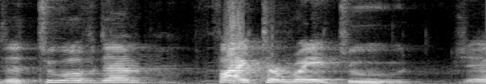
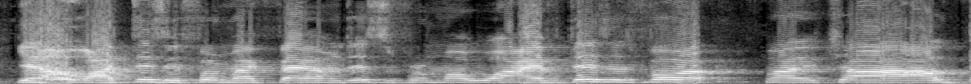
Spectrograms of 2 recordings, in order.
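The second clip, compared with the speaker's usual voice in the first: higher, louder avenging cry; vengeful declaration; 6 semitones higher, 5 dB louder than usual. Retold or imitated. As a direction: hurl each line as payback. Scorpion's revenge declaration.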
